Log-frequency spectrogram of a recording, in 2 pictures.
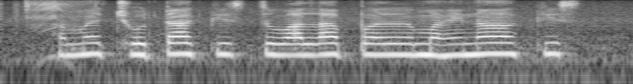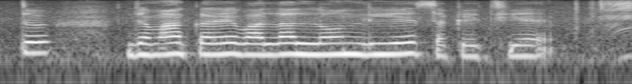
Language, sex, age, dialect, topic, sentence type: Maithili, female, 18-24, Angika, banking, question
